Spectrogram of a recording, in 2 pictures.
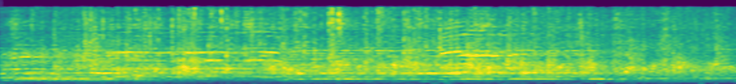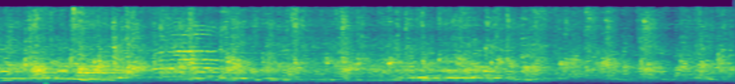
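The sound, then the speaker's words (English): A large audience claps and cheers together, urged to clap and shout in the Holy Ghost, a dense, steady wash of applause with scattered shouts and whoops rising over it, sustained throughout at a loud level. “Come on, put your hands to it. Is everybody clapping? Some people are clapping jolly, jolly.”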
